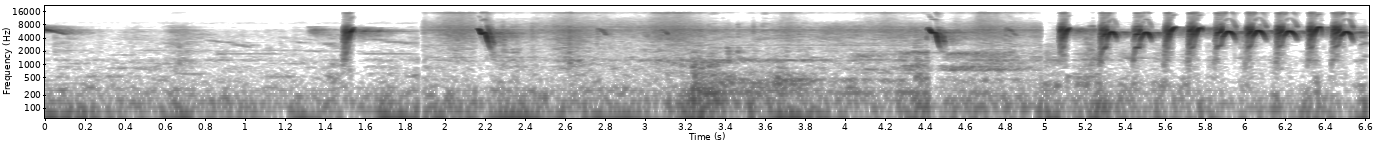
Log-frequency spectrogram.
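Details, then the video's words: Plain-throated sunbird singing, a recording for prompting other birds to sing: a few scattered high chips, then a fast, even trill of about a dozen high, slurred notes filling the final second and a half. "kolibri kelapa | manggar | wiceh | masteran untuk burung ijoan agar cepat bunyi gacor"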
